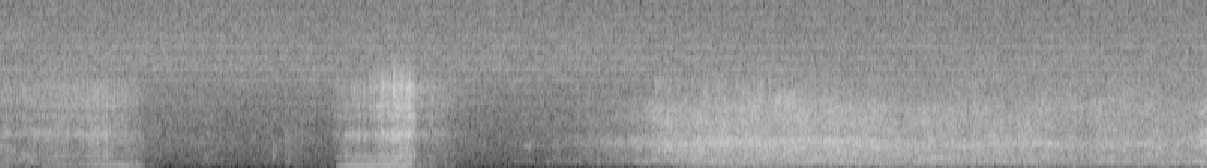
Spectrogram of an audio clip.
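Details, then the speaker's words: A comedian imitates snoring (simulated) with two loud snorts during a stand-up routine about snorers, followed by audience laughter and applause. "Ce gars là ne mettra jamais crom jusqu'au soir où qui va être seul chez lui en train de dormir dans son lit tout seul. Puis il va se faire réveiller par son propre onflement."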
